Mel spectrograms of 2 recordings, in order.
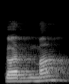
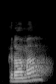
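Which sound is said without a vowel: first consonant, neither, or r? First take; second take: r; first consonant. First: The r sound has no vowel after it. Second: The first consonant has no vowel after it. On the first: "यहाँ पे जो रा है ये आधा है, इसमें स्वर नहीं है" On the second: "यहाँ पे क आधा है"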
